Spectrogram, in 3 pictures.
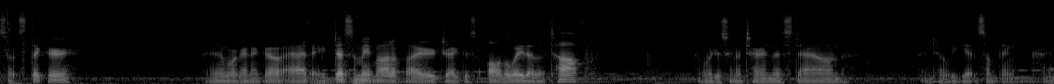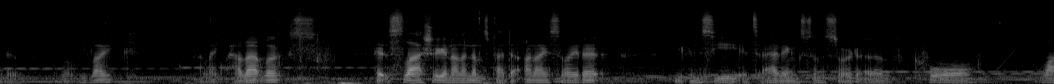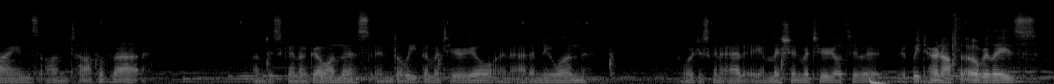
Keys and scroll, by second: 15.2 KP_Divide.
